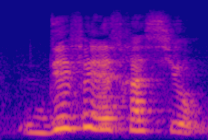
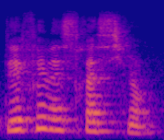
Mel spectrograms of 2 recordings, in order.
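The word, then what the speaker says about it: défenestration: Un dramatique avec une prononciation très française. C'est défénétration. Défénestration.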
